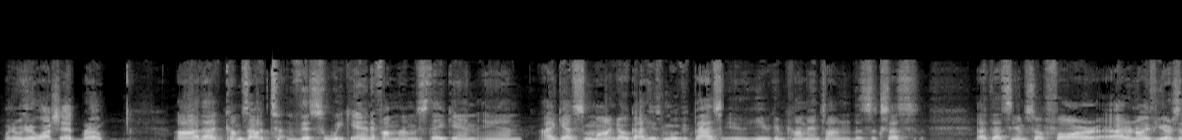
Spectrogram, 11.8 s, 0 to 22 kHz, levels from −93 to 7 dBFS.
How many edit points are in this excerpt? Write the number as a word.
five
